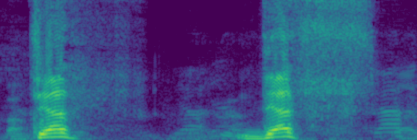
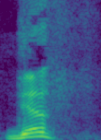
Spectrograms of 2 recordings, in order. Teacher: یہ بیچ میں مجھے سین کی آواز آئی ہے. سین کی آواز میں سیٹی ہے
